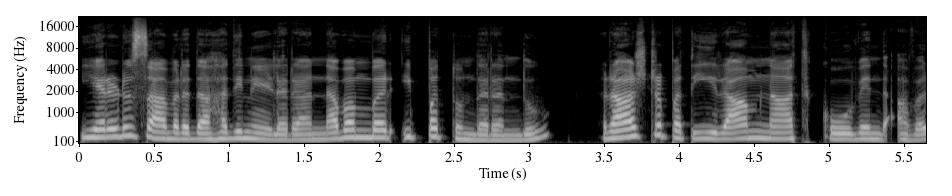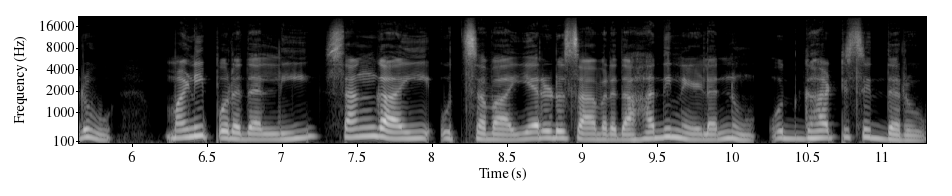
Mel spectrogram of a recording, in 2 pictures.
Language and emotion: Kannada, neutral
